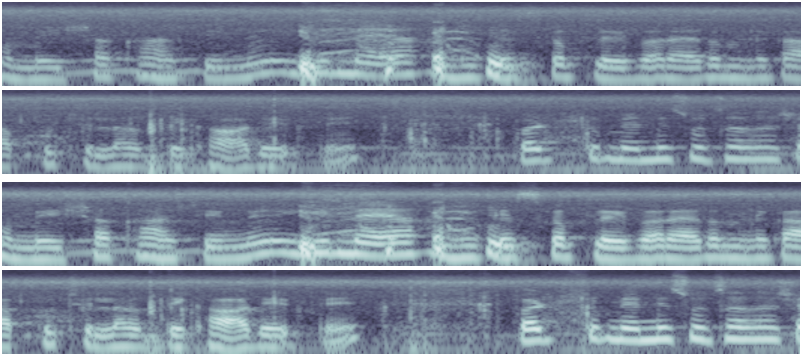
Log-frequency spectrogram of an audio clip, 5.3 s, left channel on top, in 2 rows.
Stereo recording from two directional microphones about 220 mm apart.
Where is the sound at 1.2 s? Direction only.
30° right (ahead or behind).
